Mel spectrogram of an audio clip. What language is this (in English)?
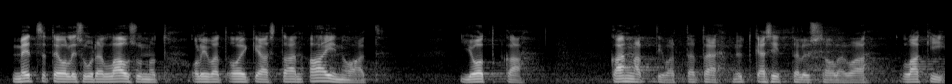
Finnish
